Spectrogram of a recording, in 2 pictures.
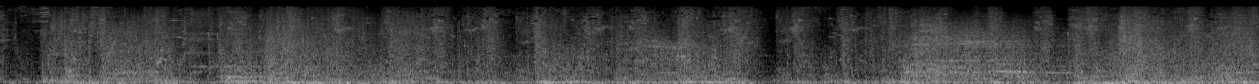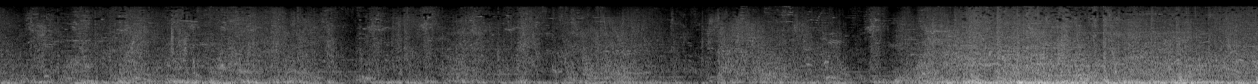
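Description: Fantasy video game combat effects clash, with spell blasts and sword hits.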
